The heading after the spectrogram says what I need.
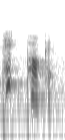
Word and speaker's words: pickpocket: say this very good pickpocket pocket repeat pocket remember that the accent goes in the first word pickpocket on the first syllable pickpock ET review that's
